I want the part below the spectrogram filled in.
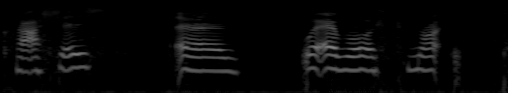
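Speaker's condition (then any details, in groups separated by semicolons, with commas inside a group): Cerebral palsy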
